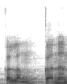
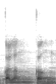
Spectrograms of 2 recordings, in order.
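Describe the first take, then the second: First: The word ends with a clear n sound. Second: The word ends in a nasal hum. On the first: The speaker calls it wrong. "कलंकन ना हो जाए" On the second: The speaker calls it right. "नाक में ही आवाज खत्म होनी चाहिए"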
